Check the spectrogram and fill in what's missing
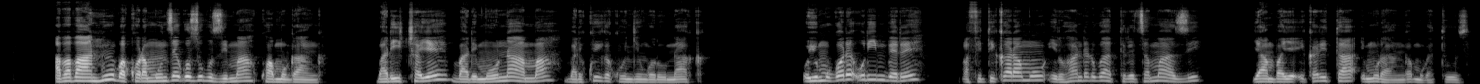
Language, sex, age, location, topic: Kinyarwanda, male, 25-35, Huye, health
